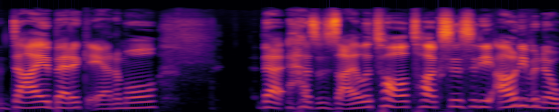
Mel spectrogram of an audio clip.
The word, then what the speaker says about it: xylitol: I know it sounds like a Z, xylitol, but xylitol starts with an X.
